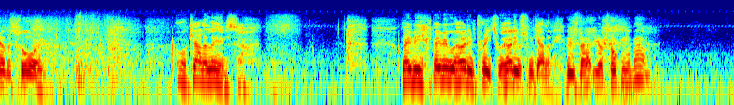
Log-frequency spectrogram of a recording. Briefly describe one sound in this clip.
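A man speaks calmly and earnestly up close.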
